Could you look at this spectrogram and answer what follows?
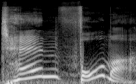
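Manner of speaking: very slow, high, incredulous drawl.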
